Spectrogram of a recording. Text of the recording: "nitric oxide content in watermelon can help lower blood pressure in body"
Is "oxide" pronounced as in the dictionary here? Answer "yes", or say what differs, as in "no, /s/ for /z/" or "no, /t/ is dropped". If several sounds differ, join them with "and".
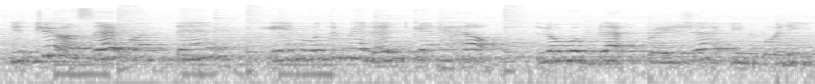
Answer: no, /k/ is dropped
